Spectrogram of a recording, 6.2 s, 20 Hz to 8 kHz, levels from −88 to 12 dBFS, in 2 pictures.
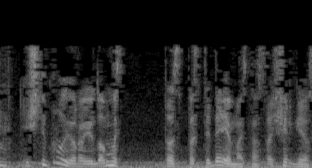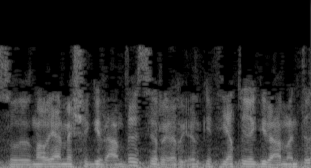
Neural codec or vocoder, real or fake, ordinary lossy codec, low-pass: codec, 16 kHz in and 24 kHz out, 2.2 kbps, FireRedTTS-2 codec; fake; MP3, 24 kbps; 7.2 kHz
